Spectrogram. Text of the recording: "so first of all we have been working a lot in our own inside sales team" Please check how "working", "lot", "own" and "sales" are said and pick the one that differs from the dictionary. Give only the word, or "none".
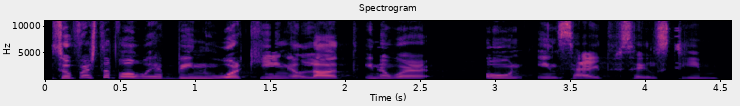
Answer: sales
